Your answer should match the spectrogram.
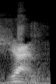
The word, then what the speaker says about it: Zhan: But it took me a little while to remember how you were supposed to pronounce Zhan. And it was only when they rendered her name for the English version as Lily Chan that I remembered it should be Zhan with that correct pronunciation on the X.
